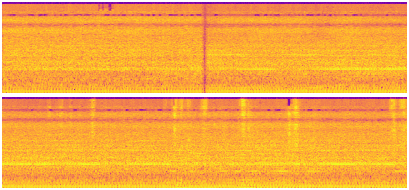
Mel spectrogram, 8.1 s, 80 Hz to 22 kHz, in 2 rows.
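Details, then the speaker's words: Wacker Neuson GP6600 6600W gas generator after carburetor cleaning, no more surging, powering a welder doing tack welds. Steady, even drone holds speed without hunting and without tripping the breaker. Normal running under load. "doing some tack welds welders not the best but the generator is working it's not tripping the breaker everything seems working perfectly"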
